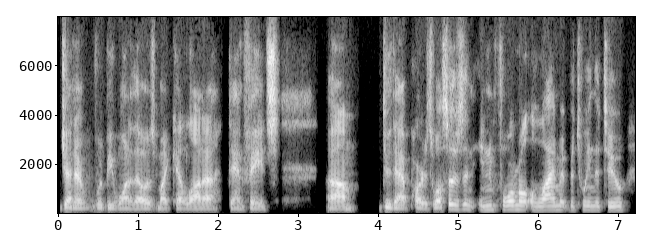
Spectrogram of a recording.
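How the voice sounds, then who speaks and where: A man's voice: mid-range voice, fairly even intonation. Middle-aged American man, slightly dull audio. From Buffalo, New York, United States. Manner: halting, repeats words while thinking. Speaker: guest, radio sports broadcaster. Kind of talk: casual interview conversation.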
